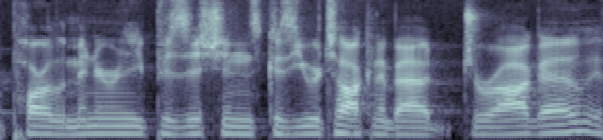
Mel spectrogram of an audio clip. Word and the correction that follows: Draghi: Yeah, it's not Ivan Drago from the Rocky Balboa movie. it's Mario Draghi, yeah. – Draghi.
